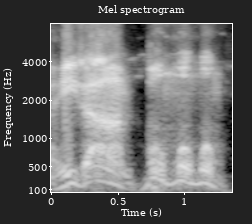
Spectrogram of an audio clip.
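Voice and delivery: high, loud cop shout into gunshot noises; mock alarm shout. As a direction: play a trigger-happy cop yelling, then firing. Mimics police shouting and shooting.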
